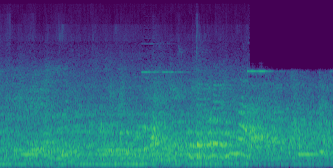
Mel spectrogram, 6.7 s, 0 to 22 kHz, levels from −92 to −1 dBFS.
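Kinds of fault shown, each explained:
Opus compression: The everyday sounds turn grainy and rough throughout, with tonal parts smeared into noise, likely from Opus in its music mode, pointing to a low rate near 24 kbps. A spectrogram shows filled-in, noisy bands reaching about 20.2 kHz rather than clean harmonics.
Input switched to a poorer device: From 4.98 s to the end, the sound abruptly narrows and dulls, with no gap and roughly the same level, likely from a change to a lesser input. A spectrogram shows content stopping near 3.8 kHz and a faint new noise floor, around 40 dB down.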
